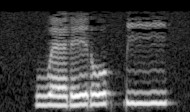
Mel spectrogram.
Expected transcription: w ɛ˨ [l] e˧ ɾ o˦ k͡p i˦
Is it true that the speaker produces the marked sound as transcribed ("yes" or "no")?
no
